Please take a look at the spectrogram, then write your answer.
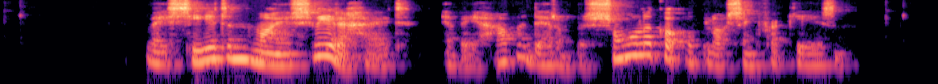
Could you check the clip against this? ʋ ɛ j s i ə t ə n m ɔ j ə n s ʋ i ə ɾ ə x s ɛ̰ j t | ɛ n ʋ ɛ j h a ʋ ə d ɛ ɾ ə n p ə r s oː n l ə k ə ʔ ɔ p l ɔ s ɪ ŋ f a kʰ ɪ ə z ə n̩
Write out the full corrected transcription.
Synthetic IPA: ʋ ɛ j s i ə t ə n m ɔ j ə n s ʋ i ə ɾ ə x h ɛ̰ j t | ɛ n ʋ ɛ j h a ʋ ə d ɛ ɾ ə n p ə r s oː n l ə k ə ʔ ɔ p l ɔ s ɪ ŋ f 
